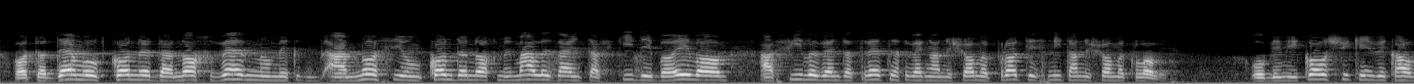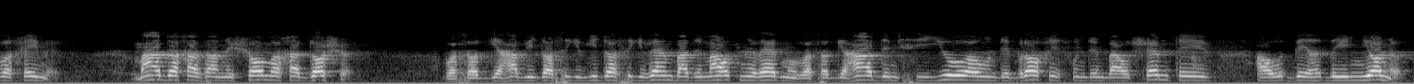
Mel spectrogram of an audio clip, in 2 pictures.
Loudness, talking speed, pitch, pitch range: -17 LUFS, 130 wpm, 190 Hz, 175-210 Hz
